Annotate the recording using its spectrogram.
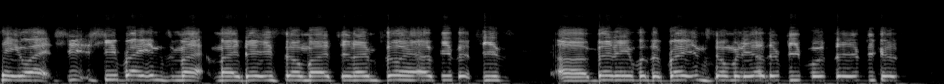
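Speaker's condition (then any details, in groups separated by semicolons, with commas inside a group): Cerebral palsy; diagnosed in early infancy after neonatal care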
